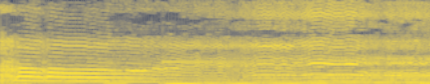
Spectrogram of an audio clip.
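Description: A high-pitched, wavering crying wail: a long cry that falls away over the first second, then a second, shorter cry about a second in.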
